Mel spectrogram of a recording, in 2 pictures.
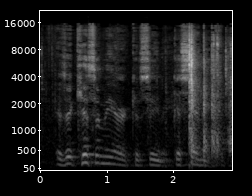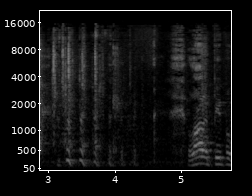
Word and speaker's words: Kissimmee: Kissimmee. A lot of people pronounce it that way, though, Kissimmee.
